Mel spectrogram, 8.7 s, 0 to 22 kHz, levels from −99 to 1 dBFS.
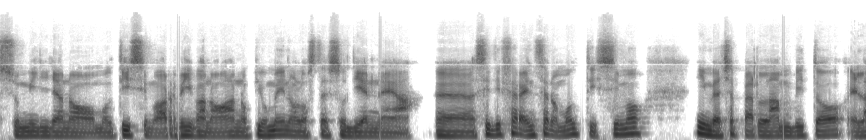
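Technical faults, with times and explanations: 1.77, 3.79, 5.80 and 7.82 s: gap at a join of encoded pieces. The speech drops out briefly at four points spaced 2.0 s apart, about 19 ms at the first and 16 ms at the others, then resumes where it left off. The audio was encoded as separate 2-second pieces and joined without trimming, so each piece's start-up delay and final-frame padding remain as silence. The edges are smeared by the codec.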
